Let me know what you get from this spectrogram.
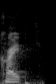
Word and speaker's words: crepe: Or creep. – Not everybody knows what a crepe is. No, it's pronounced crepe. You're a creep.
